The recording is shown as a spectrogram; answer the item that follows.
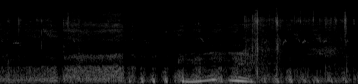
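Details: A small hedgehog that wandered into a garden hisses and huffs in short, breathy, pulsing bursts to scare off a person nearby.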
